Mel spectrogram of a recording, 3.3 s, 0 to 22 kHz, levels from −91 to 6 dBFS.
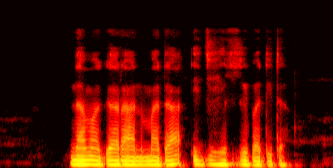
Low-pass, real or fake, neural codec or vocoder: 10.8 kHz; fake; autoencoder, 48 kHz, 128 numbers a frame, DAC-VAE, trained on Japanese speech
